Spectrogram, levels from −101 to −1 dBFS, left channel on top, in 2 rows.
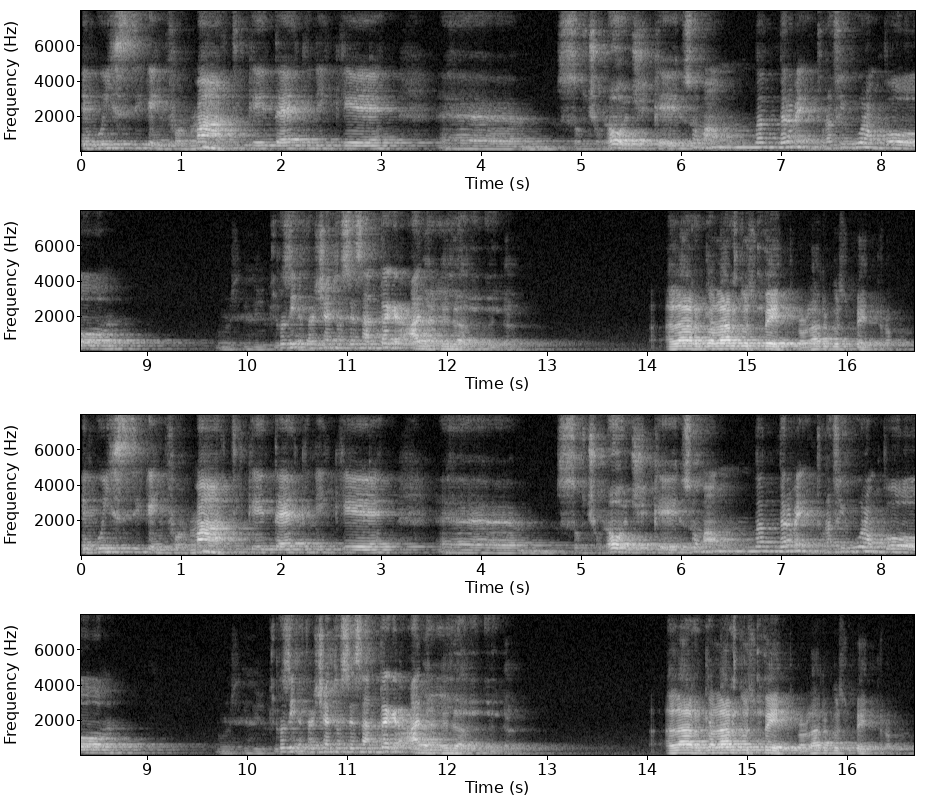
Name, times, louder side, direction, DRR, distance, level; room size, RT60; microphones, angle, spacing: voice 1, 0.0-8.7 9.7-9.8 10.3-12.5 15.1-15.2, right 2 dB, 70° right, 0 dB, 3.7 m, -28 dB
voice 2, 9.7-10.1 10.5-10.6 11.7-12.7 14.2-16.4, left 1 dB, 5° right, 3 dB, 1.3 m, -23 dB
18.0 x 12.5 x 4.1 m, 1.4 s
head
